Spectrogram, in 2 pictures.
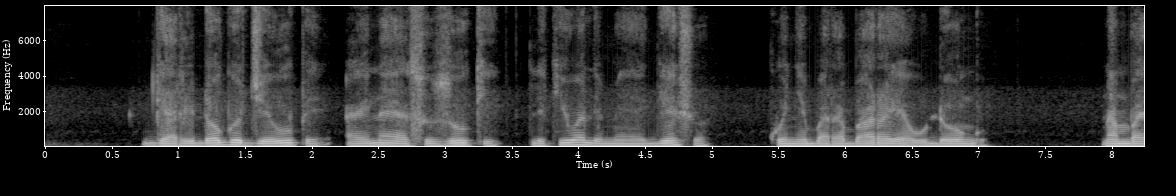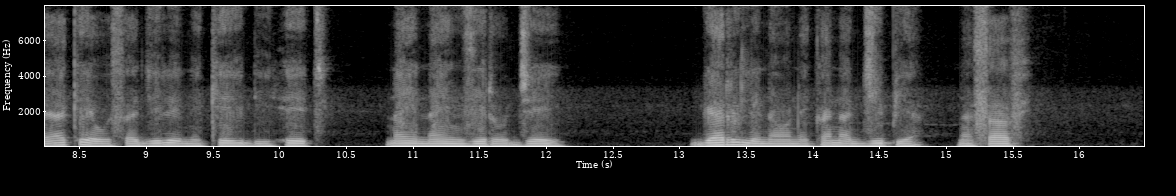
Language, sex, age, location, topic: Swahili, male, 25-35, Kisumu, finance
